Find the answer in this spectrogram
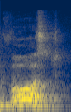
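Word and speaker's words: worst: Quietly inferior, bad, वोस्ट, ये are silent होता है इसमें, वोस्ट।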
